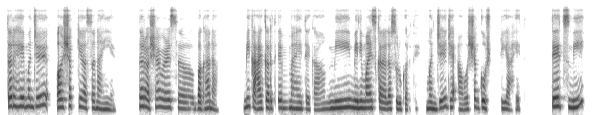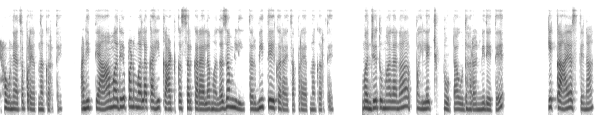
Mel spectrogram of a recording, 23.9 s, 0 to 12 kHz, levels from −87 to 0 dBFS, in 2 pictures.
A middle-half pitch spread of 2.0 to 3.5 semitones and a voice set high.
No: average, 3.9 semitones; high, 200 Hz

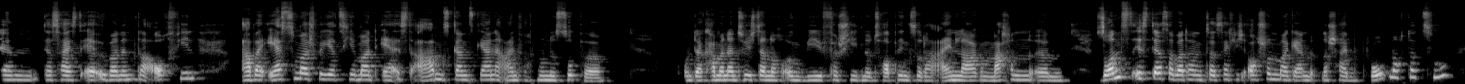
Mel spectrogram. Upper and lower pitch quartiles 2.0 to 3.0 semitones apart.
Yes: narrow, 2.4 semitones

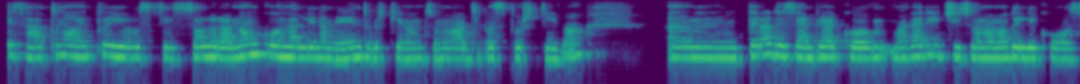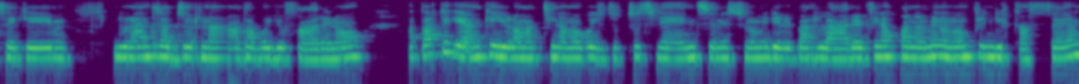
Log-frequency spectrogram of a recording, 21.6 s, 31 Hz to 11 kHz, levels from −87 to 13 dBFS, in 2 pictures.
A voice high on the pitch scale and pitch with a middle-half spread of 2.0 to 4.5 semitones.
No: high, 200 Hz; narrow, 1.3 semitones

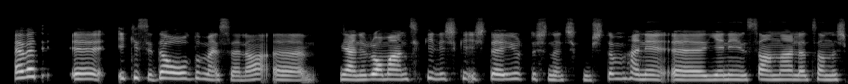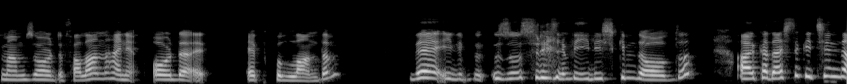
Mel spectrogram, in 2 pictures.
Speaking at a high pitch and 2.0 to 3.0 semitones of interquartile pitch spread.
No: high, 235 Hz; average, 4.0 semitones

